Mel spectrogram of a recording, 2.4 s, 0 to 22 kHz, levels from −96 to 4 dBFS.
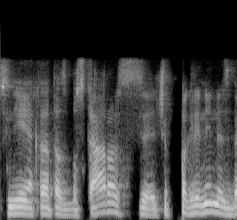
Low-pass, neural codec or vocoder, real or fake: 7.2 kHz; none; real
